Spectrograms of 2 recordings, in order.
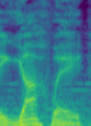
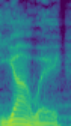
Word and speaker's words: Yahweh: When we say Yahweh, we are affirming His constant self-existent nature.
